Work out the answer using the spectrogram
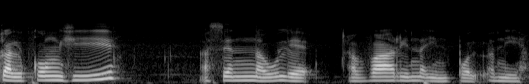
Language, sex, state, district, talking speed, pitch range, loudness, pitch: Mizo, female, Mizoram, Aizawl, 135 wpm, 155-190 Hz, -20 LUFS, 175 Hz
